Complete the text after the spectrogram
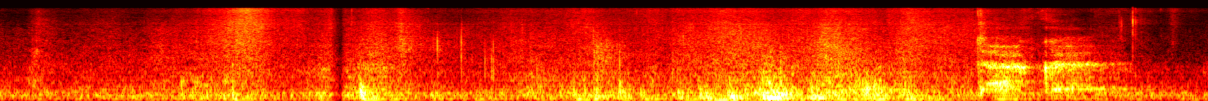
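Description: A leather sofa creaks and rustles as someone sits down.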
